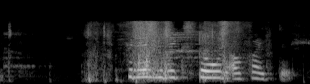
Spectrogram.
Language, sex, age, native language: Icelandic, female, 9, Icelandic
